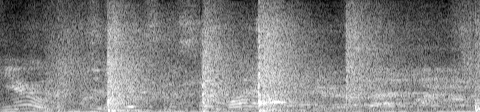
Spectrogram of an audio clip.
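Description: Foam-padded sparring weapons striking in a bout, three sharp hits: about half a second in, just over a second in, and shortly before the end, with voices calling out between them.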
